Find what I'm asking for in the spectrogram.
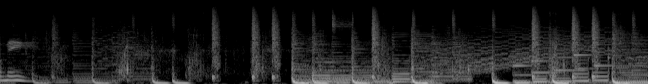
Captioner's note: upbeat music; footsteps crunching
